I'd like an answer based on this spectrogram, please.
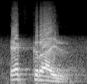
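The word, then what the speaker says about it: acryl: थोड़ा सा बदल गया, एक्राइल या एक्रिल भी पढ़ सकते हैं, इसको एक्रिल भी पढ़ते हैं, एक्राइल भी पढ़ते हैं। ये इंग्लिश लैंग्वेज है, उच्चारण एक या दो प्रकार से हो सकता है इनका।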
